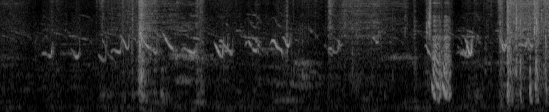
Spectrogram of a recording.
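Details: Francolin chicks, a partridge-like bird, calling in a rapid series of short high chirps at about six per second, followed by a few louder, harsher bursts near the end over a low background hum.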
